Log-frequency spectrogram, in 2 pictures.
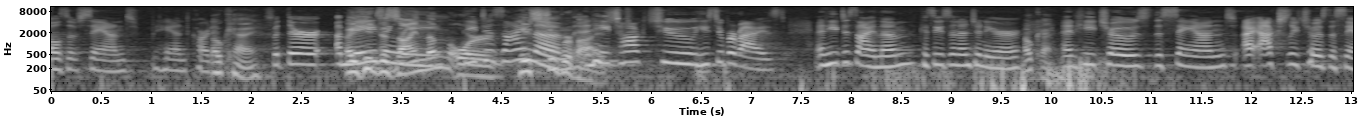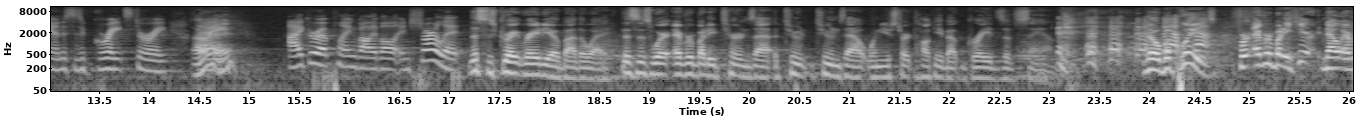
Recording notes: Live from Highland Brewing in Asheville, NC. This event was billed as a book signing. We were using hand held mics and as happens sometimes people moved them back and forth, bear with us.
